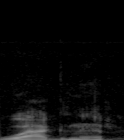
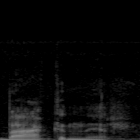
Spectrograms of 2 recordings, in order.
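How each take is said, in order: First: The word begins with a w sound. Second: The word begins with a v sound. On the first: This is how the word is written. "los alemanes escriben" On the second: This is how Germans actually say it. "pero pronuncian"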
